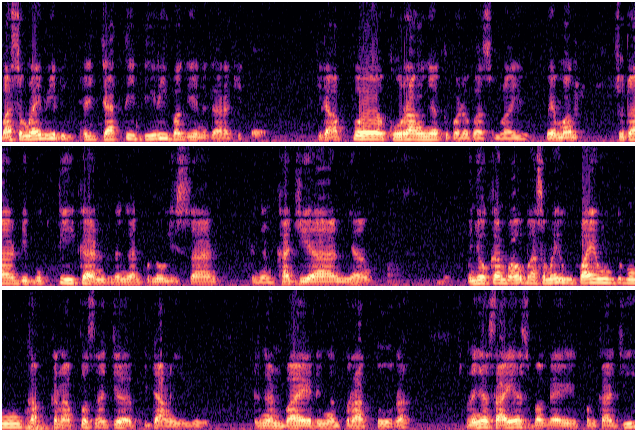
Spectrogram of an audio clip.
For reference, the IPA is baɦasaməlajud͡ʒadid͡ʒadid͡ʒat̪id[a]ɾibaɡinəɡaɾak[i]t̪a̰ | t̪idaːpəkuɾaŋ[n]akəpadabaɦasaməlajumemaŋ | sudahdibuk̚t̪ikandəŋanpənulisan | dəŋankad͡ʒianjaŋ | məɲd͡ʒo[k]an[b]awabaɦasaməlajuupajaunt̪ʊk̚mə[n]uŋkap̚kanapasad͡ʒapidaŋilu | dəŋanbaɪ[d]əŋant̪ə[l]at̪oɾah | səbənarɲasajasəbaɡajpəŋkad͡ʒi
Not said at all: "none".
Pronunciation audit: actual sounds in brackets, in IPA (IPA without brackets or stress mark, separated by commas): i, i, ɲ, k, b, ŋ, d, ɾ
